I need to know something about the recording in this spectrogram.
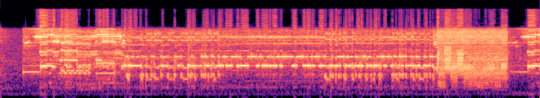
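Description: An electronic ringing sound effect, like a telephone ringing, playing back in the editor's preview. It starts abruptly, holds steady high tones, and breaks into a rapid warble near the end.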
